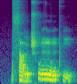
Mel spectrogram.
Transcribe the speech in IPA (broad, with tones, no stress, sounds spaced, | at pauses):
s ɑ̰˨˩ ŋ ʈ͡ʂʰ ʊ˥ ŋ n̪ ʊ˧˥ ŋ pʰ ḭ˨˩˦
